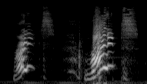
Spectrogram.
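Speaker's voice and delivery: high loud right, rising; excited high squeal. Real, not acted. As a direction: squeal it, demanding agreement. Emphatic repeated question.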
